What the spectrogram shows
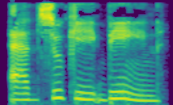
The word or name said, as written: adsuki bean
